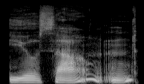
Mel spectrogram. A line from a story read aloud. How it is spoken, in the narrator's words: Gigi murmured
